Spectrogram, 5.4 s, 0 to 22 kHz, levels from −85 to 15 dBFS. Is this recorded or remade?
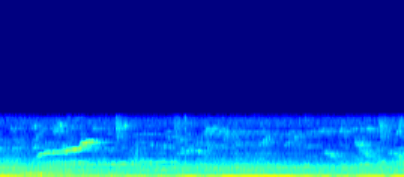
recorded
